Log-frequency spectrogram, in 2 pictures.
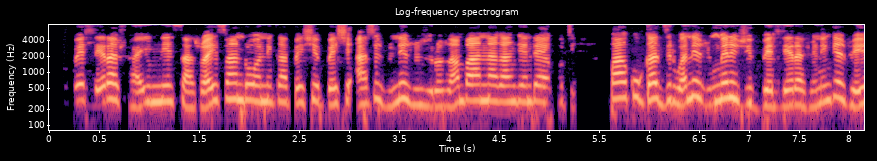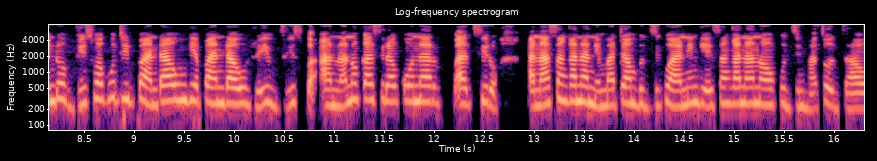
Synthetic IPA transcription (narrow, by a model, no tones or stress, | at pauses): ubʱe̞ɮe̞ɾaʐaine̞saʐaisando̞ːne̞kape̞ʃe̞pe̞ʃe̞ʔasiʐine̞ʐiʐiɾo̞ʐambaːnakaŋɡe̞ndajekuti | paːkuɡʱad͡zirwane̞ʐimwe̞niʐibʱe̞ɮe̞ɾaʐine̞ŋɡe̞ʐe̞indo̞b͡viswak̬utipandauŋɡe̞pandauʐe̞ib͡viswaʔan̤uano̞kasiɾakuo̞naruɓat͡siɾo̞anasaŋɡanane̞matambud͡zikoane̞ŋɡe̞isaŋɡananawokud͡zim̤at͡so̞d͡zaːwo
